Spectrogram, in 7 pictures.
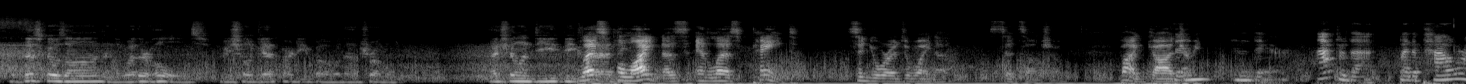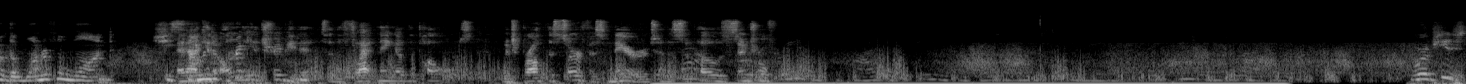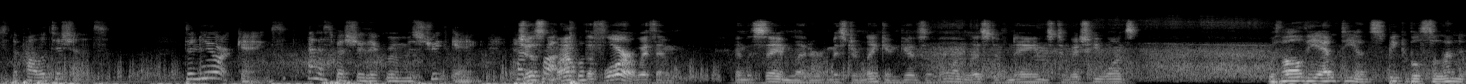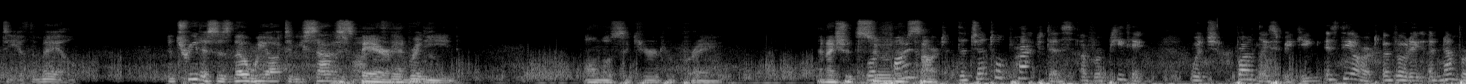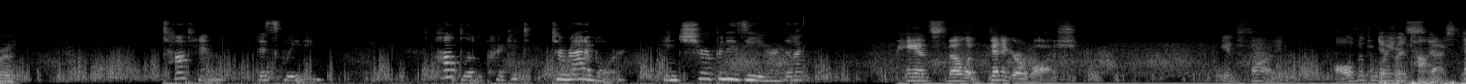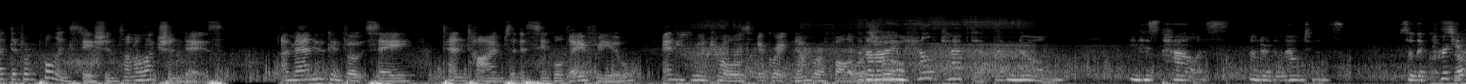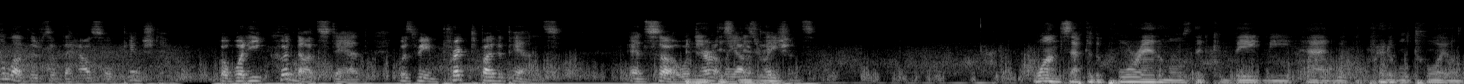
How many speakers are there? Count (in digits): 9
